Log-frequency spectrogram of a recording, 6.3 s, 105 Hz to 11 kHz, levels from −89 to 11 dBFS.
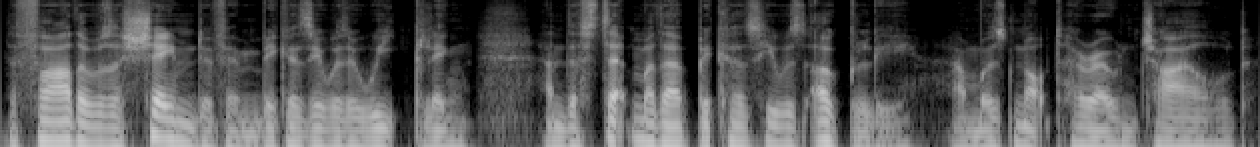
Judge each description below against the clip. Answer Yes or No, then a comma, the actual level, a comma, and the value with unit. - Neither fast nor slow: No, fast, 230 wpm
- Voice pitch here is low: Yes, very low, 95 Hz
